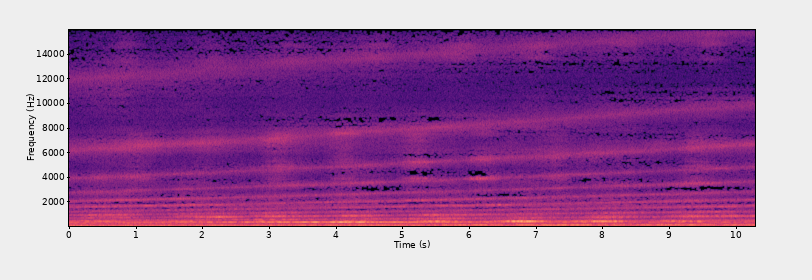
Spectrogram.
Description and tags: This emulates the sound of accelerating to warp speed or some other crazy fast velocity. Originally a clock and pendulum, modified of course. (During playback, there is a chirping sound, but upon download, it vanishes when played.)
